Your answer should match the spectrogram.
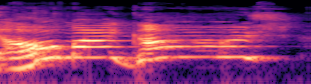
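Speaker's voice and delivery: high, drawn-out delighted gasp; surprised gasp. Real, not acted. Fan opening a card, surprised and delighted. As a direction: caught off guard by a present.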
